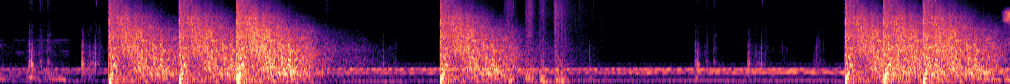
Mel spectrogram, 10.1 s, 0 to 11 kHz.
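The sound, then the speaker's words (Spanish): A series of seven loud 9 mm gunshots, sharp bangs at irregular intervals, each trailing off in a reverberant tail over a steady low hum. “Entonces, entonces le sacó y le fuimos eh, llevando y en eso lo asesinamos de siete disparos.”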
